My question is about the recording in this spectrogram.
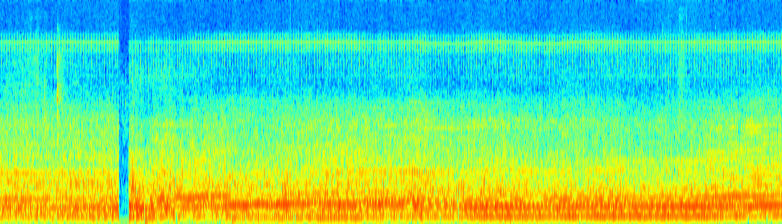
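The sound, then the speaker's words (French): A car engine hums steadily and loudly as the vehicle cruises along a road beside the Seine, its pitch gently rising and settling, with a brief cut partway through and no voices. “Prend une route qui longe la Seine. Jusqu'à ce qu'il trouve un coin tranquille pour nettoyer la voiture.”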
